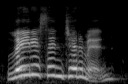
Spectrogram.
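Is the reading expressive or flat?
expressive. It is read with lively, strong feeling. The speaker calls it right. "이런 식으로 감정을 실어서 읽기"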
